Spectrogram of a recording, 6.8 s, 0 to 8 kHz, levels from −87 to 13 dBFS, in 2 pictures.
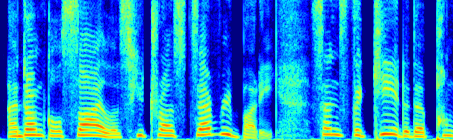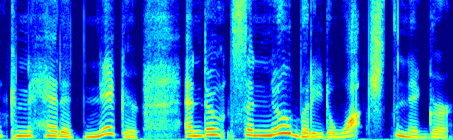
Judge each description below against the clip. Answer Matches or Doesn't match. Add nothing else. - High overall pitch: Matches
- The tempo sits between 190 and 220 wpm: Matches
